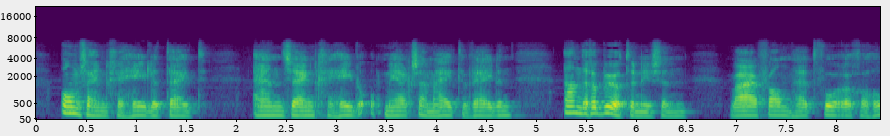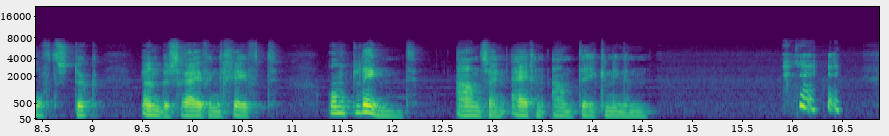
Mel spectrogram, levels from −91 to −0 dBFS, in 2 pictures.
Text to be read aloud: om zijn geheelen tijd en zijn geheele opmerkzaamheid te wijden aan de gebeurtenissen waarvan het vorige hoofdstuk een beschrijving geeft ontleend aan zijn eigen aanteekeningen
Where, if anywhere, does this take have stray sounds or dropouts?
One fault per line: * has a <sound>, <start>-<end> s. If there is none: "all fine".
* has a laugh, 15.9-16.5 s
